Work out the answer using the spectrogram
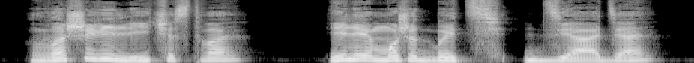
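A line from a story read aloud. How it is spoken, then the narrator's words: King, snide reply. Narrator (Russian): ехидно ответил король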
